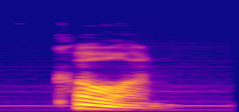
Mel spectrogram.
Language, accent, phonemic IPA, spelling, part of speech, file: English, US, /ˈkoʊ.ɑn/, koan, noun, En-us-koan.ogg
